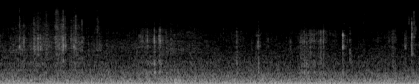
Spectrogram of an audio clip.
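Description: A bite into a burger and chewing, with short crinkles of its paper wrapper, over the steady low hum of a car's cabin.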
